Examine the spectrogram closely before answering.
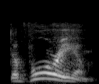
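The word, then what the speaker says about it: Devarim: to your bibles and deuteronomy as it's pronounced in hebrew davorium de boream chapter 11 verse 27 and 28.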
